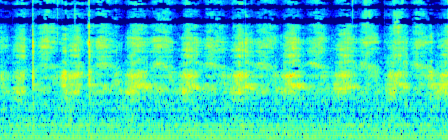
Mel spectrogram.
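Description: Metal spoon stirring sugar into coffee in a mug, scraping around the inside in a steady rasp about three times a second, with a few light clinks against the side.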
